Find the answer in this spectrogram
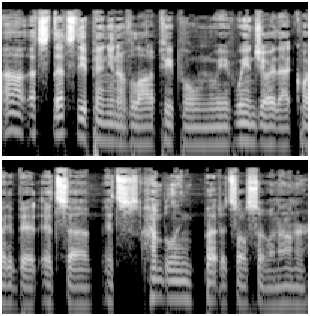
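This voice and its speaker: The speaker keeps a moderate pace with ordinary pitch variation, captured in a dry, close sound with no echo on a very clean recording with a silent background. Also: man, very deep, low pitch for a man. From California, US. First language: English (speaking Russian). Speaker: tribute band bassist and keyboardist. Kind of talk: radio interview.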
